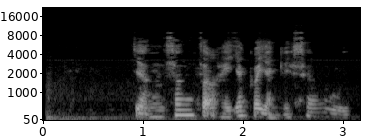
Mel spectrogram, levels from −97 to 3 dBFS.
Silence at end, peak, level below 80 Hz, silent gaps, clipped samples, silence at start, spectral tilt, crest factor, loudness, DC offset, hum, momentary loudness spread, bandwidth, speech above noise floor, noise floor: 0.1 s; -20 dBFS; -68 dBFS; none; under 0.1%; 0.05 s; -5.5 dB/octave; 22 dB; -40 LUFS; under 0.1%; none; 9 LU; 9.4 kHz; 29 dB; -68 dBFS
